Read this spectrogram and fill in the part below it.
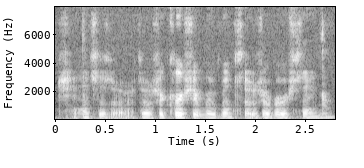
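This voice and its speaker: A man's voice: sits low, moderate pace, vocal fry, mellow, husky. A man hosting a hobby video, giving casual, rambling commentary as he demonstrates, with musing asides to himself. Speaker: host of a retro computer video channel.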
